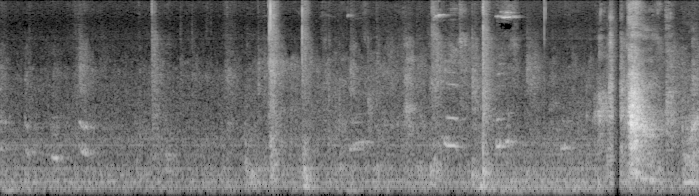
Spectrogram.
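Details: Dog puppies five weeks old having fun at a kennel, giving scattered short whimpers and thin yips, with a sharp louder yelp late on and light knocks and shuffling around them.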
